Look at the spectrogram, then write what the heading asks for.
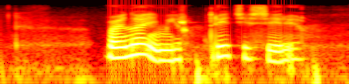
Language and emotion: Russian, sad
